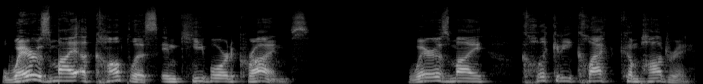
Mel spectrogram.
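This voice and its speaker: Playful male podcast host, very animated delivery. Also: medium pitch, takes it slowly, breathy edge. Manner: playful, wordy mock-dramatic phrasing. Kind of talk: casual podcast chat.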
